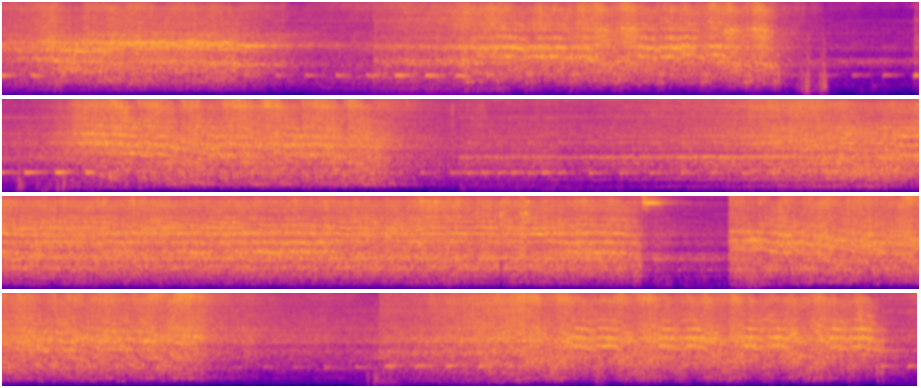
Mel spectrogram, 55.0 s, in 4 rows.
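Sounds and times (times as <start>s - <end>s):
train wheels clattering on rails: 0.0s - 45.4s, 46.1s - 55.0s
train rushing past: 0.0s - 55.0s
level crossing bell ringing: 20.0s - 25.6s.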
